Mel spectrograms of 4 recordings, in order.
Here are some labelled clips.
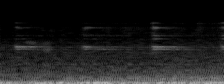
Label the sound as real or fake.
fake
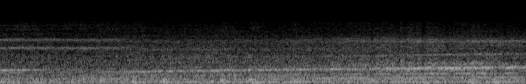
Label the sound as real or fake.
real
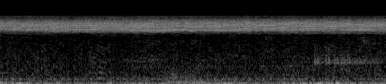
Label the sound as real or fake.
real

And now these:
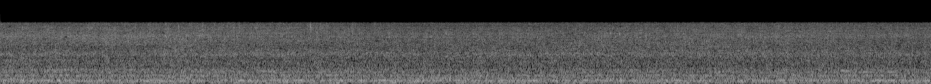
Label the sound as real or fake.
real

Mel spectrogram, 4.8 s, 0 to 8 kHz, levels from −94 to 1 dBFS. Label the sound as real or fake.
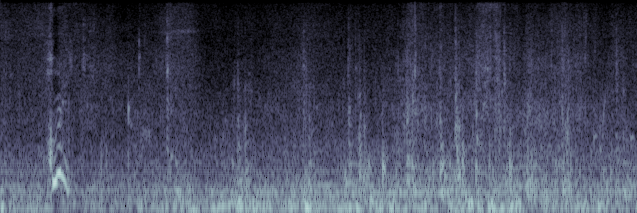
real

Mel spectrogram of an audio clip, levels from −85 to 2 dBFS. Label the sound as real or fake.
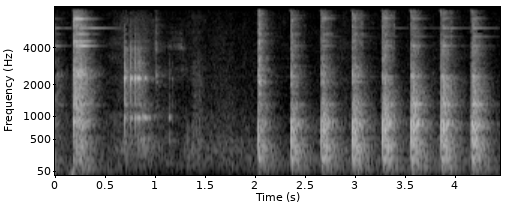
real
